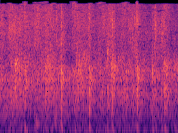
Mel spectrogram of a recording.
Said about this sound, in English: And no, that wasn't a really crowd track that we played. There is actually live people in here. Just give Chris KP a big round of applause, please. That's very sweet of you.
